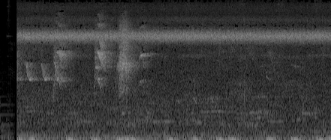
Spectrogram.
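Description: Outdoor ambience with a steady high-pitched insect drone and a few short bird chirps in the first few seconds, over a low, uneven rumble.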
